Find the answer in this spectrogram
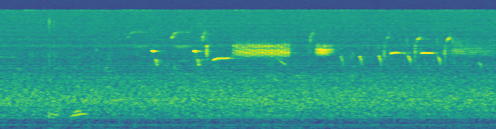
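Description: Near silence with faint, high-pitched small-bird calls: scattered short chirps and a brief buzzy trill about three seconds in.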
